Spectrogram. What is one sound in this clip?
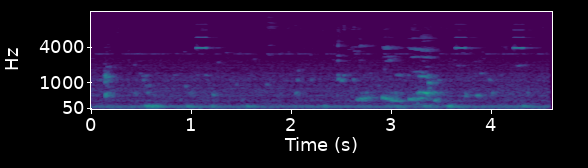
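An electronic appliance gives short high beeps as its buttons are pressed.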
